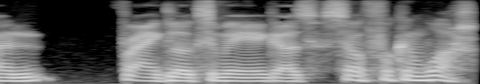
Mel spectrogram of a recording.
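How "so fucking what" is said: put-on New York accent. Retelling meeting someone at Comic Con: imitating Frank's New York accent. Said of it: "he has that proper New York accent".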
